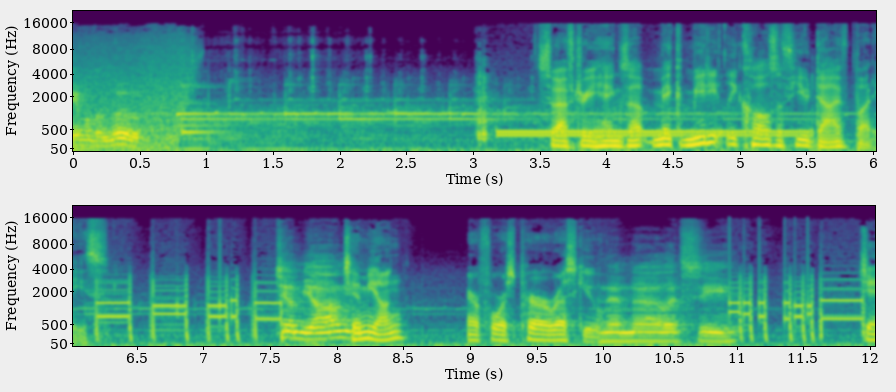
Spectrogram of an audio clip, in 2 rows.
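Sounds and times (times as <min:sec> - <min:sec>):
chime-like electronic tones: 0:00.8 - 0:06.3.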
